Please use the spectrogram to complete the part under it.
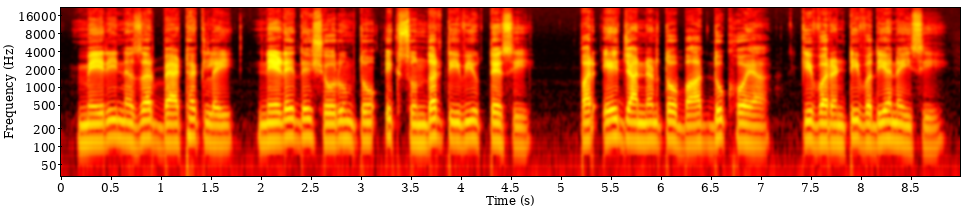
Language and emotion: Punjabi, sad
